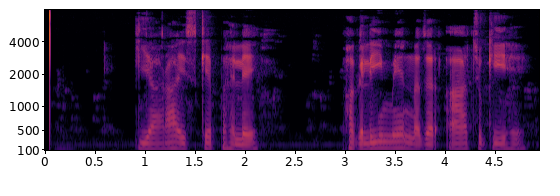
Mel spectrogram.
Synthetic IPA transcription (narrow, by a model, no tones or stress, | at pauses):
kijaːɾaɪskepɛɦle | pʰɐɡlimẽnɐzəɾaːt͡ʃʊkiɦɛː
